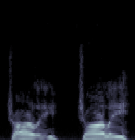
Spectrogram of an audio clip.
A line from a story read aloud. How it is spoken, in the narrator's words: Johnson moaned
